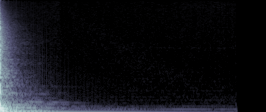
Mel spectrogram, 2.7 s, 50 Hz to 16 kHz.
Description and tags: Low Tom Of God Wet 006
kit, drum, drumset, low, tom, set, realistic, pack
